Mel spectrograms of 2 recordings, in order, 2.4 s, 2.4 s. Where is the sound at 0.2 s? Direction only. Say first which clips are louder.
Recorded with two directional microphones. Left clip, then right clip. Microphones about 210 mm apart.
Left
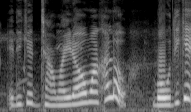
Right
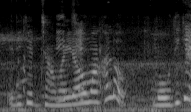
Left 16 dB; 50° left (ahead or behind).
